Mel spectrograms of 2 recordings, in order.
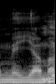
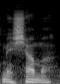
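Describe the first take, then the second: First: The double L sounds like a 'y'. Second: The double L sounds like 'sh'. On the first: This is how it is said in Spain. "every double L in Spain is Y" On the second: This is how it is said in Argentina. "But then in Argentina"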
